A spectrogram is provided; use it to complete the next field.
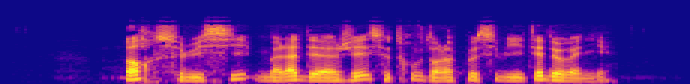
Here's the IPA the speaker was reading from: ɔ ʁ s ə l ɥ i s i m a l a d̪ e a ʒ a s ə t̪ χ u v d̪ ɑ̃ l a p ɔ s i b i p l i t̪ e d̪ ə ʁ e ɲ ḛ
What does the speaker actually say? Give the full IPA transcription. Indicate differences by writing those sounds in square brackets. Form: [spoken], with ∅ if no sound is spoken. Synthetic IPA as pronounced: ɔ ʁ s ə l ɥ i s i m a l a d̪ e a ʒ [e] s ə t̪ χ u v d̪ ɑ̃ l a p ɔ s i b i [∅] l i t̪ e d̪ ə ʁ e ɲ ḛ

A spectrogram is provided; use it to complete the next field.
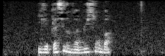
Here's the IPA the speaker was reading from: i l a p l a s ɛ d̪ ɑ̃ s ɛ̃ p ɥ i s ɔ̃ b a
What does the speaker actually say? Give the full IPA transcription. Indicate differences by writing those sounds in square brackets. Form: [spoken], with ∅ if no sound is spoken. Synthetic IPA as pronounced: i l [ɛ] p l a s [e] d̪ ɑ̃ [z] ɛ̃ [b] ɥ i s ɔ̃ b a

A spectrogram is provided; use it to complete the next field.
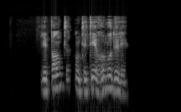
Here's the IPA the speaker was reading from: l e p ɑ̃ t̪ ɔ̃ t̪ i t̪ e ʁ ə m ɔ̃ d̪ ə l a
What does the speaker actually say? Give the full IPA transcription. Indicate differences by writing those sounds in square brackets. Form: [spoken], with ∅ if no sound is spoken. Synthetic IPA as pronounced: l e p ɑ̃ t̪ ɔ̃ t̪ [e] t̪ e ʁ ə m [ɔ] d̪ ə l [e]

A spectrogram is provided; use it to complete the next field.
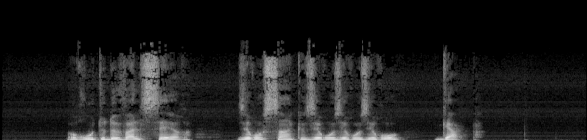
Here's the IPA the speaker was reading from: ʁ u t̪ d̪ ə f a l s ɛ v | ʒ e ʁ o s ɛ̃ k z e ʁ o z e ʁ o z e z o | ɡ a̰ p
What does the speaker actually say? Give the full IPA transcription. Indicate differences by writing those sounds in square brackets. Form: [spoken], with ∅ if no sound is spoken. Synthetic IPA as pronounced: ʁ u t̪ d̪ ə [v] a l s ɛ [ʁ] | [z] e ʁ o s ɛ̃ k z e ʁ o z e ʁ o z e [ʁ] o | ɡ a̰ p

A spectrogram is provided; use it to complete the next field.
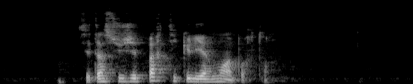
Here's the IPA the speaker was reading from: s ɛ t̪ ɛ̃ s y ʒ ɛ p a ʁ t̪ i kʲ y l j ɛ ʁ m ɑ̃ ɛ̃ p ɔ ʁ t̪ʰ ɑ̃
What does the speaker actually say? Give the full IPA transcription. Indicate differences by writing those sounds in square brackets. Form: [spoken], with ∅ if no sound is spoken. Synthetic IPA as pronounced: s ɛ t̪ ɛ̃ s y ʒ ɛ p a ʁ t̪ i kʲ y l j ɛ ʁ m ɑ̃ ɛ̃ p ɔ ʁ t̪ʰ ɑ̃

